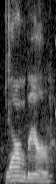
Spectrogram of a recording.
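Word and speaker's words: Warmbier: what's the guy's name warbear um War beer is how you say the last name they were from Wyoming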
